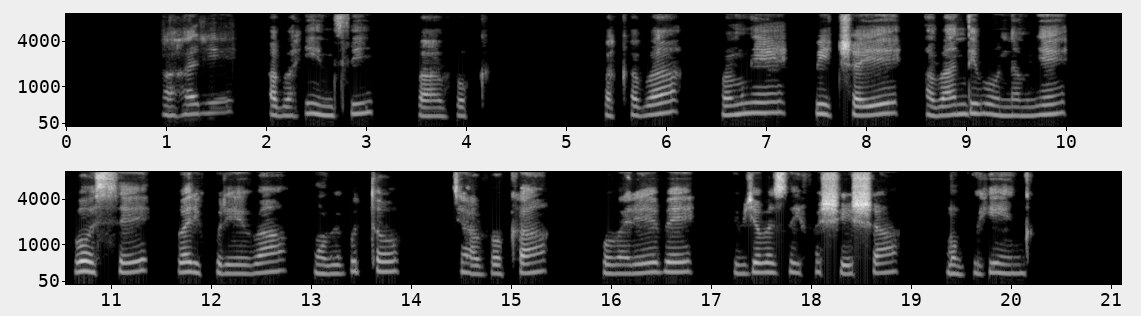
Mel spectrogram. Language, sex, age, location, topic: Kinyarwanda, female, 18-24, Huye, agriculture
